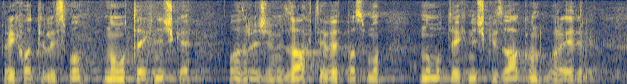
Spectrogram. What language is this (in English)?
Croatian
